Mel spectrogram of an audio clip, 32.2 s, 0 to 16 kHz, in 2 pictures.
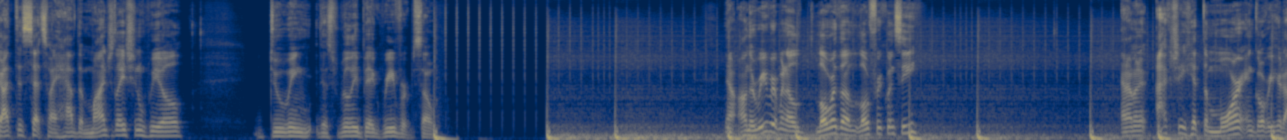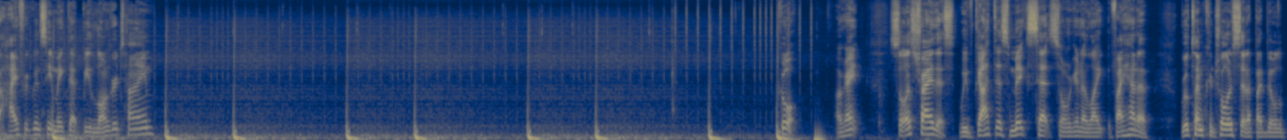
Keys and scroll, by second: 27.5 0.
